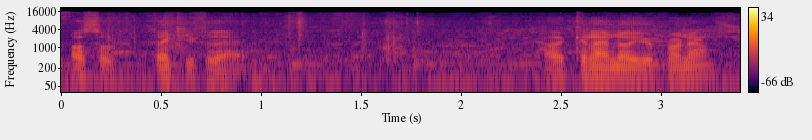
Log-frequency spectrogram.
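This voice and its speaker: A man's voice: fairly low pitch, brisk, noisy background. A man live-streaming outdoors on a city street at night, chatting casually in a rambling, joking way with plenty of fillers. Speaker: livestreamer.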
